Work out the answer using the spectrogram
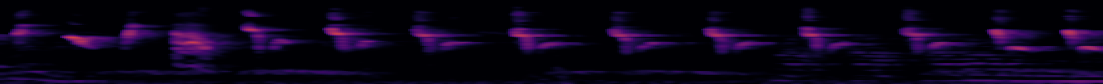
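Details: Long-tailed shrike lure song meant to prompt other shrikes to sing: a brisk series of loud, harsh, descending high notes repeated roughly three times a second, with a faint low hum underneath.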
